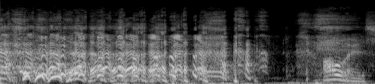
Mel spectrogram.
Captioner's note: all laugh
